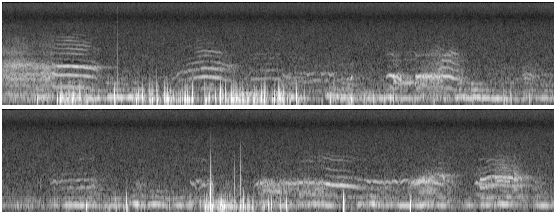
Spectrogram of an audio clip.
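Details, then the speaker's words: Newborn baby's first cries just after birth: short, thin, rising and falling wails that repeat over background clatter and a low hum. "It's daddy baby No don't cry Papa will take you home now"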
